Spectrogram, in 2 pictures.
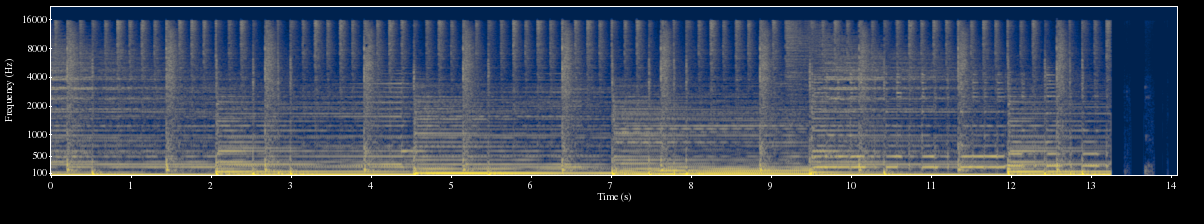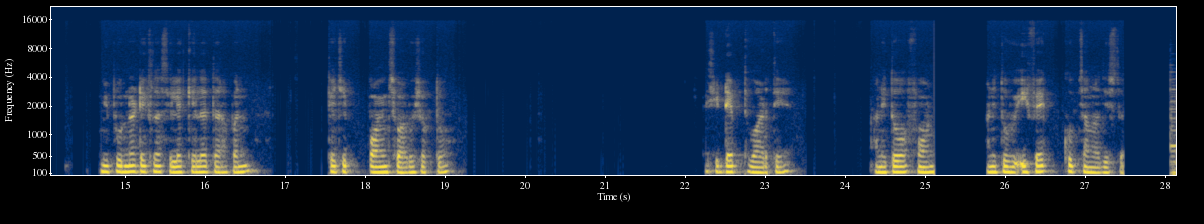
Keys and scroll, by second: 0.9 F4, 4.0 F2, 18.1-19.3 typing, 21.5-22.5 typing, 23.6-23.9 typing.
